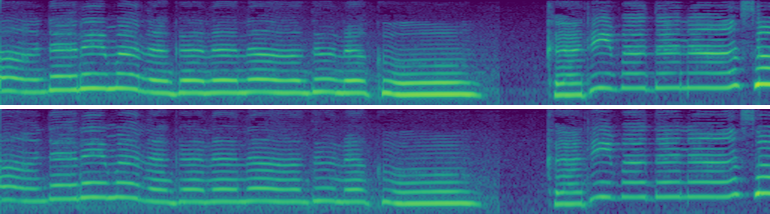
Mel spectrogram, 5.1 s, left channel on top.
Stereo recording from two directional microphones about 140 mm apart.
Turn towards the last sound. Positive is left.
turn(degrees=35)  # may be behind; listen again after turning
